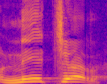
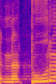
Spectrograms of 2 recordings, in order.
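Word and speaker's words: nature: देखो नेचर, यहाँ पे नटूरे नहीं बोलते, नटूरे नहीं, नेचर, है ना।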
